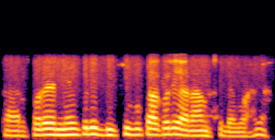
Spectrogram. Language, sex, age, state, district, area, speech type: Odia, male, 45-60, Odisha, Nuapada, urban, conversation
